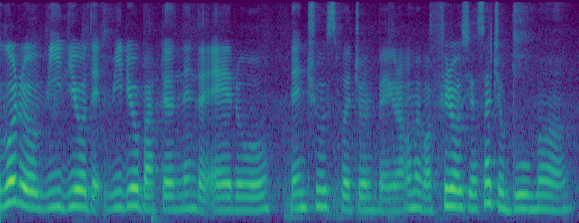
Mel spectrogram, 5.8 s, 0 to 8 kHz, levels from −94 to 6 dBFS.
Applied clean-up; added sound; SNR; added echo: none; none; none; none.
